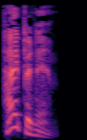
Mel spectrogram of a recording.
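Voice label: "hyponym", British English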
